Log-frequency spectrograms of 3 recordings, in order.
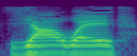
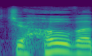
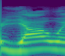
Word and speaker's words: Yahweh: lost in the writing they have a good idea that it's Yahweh sometimes it's pronounced over the years Jehovah based on a misunderstood what is likely a misunderstanding and this goes back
